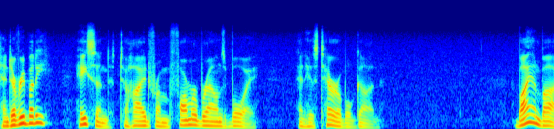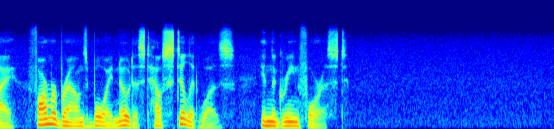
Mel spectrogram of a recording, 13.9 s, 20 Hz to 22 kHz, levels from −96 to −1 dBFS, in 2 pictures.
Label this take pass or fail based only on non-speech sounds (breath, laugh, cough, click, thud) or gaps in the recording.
pass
